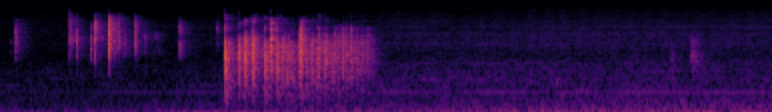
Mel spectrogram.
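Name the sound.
dice being rolled in Space Engineers video game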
